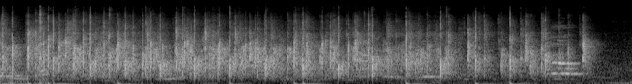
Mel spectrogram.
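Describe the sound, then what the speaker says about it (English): An audience breaks into dense, sustained applause after a speaker praises a law being scrapped. The clapping stays loud and continuous for about six seconds, then stops abruptly as a few tones sound. "it deserves a round of applause for that."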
